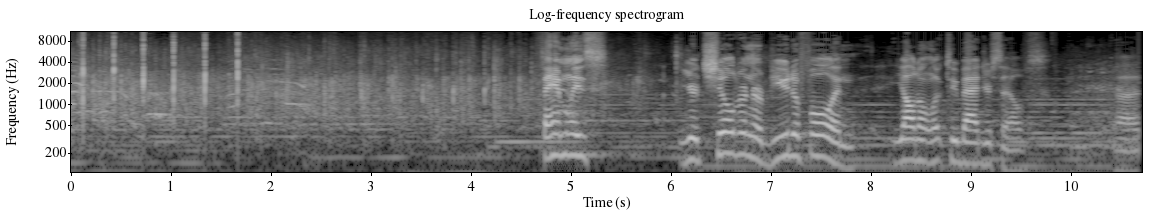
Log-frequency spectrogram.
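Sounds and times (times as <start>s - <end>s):
church congregation cheering: 0.0s - 4.9s
church congregation applauding families at a service: 0.0s - 6.2s
speech: 4.8s - 5.4s, 6.1s - 9.8s, 10.5s - 10.7s
laughter: 10.0s - 10.7s.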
